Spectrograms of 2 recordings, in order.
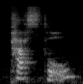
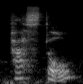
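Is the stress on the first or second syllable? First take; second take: first; first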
